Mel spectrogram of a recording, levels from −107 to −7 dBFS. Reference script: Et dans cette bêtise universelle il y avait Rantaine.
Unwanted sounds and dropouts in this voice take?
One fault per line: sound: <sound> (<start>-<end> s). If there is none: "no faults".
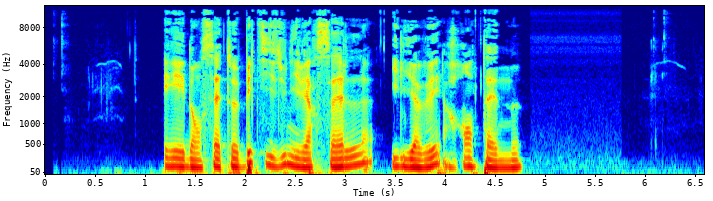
no faults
